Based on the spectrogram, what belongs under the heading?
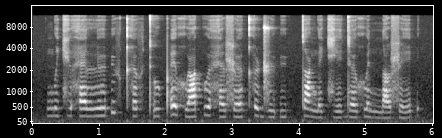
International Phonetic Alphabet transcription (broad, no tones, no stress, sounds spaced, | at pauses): ŋʷ e t͡ɕ ɵ h æ lː ø ʔ y f kʰ œ f tʼ u pʼ ɛ xʷ ɑ kʷ œ h æ ʂ œ kʰ ɵ ɖ͡ʐ ʉ ʔ y ʔ tː ɑ ŋ ɛ t͡ɕ e d œ xʷ æ nː ɑ ʂ e ʔ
